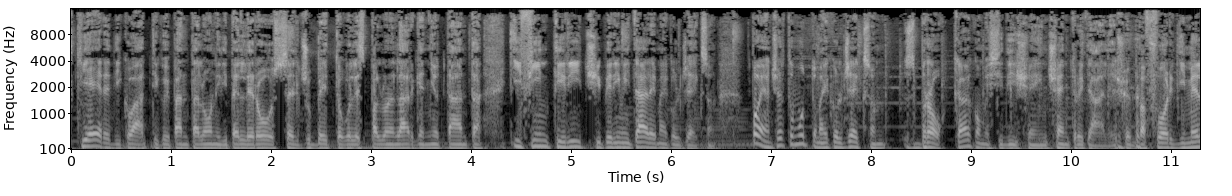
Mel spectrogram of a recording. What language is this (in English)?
Italian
